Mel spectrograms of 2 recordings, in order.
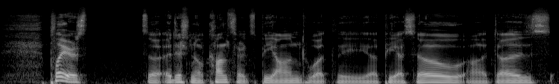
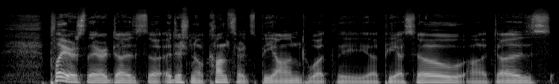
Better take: second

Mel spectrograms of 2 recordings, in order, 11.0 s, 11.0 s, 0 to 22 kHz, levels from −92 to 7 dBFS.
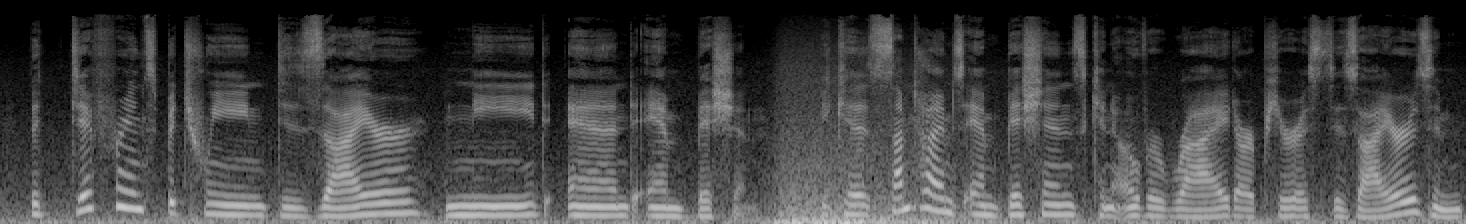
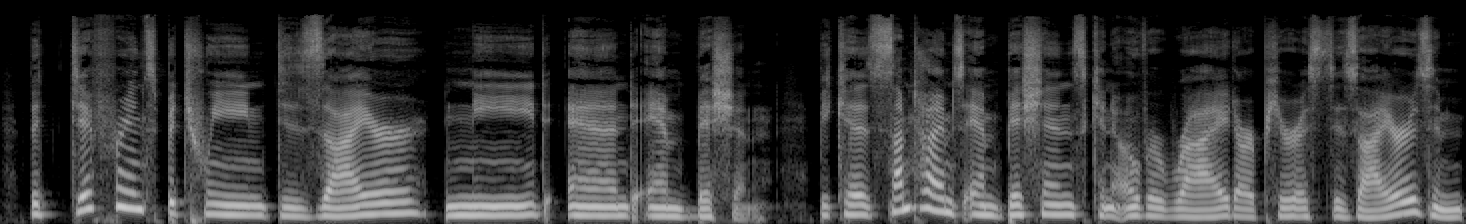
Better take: second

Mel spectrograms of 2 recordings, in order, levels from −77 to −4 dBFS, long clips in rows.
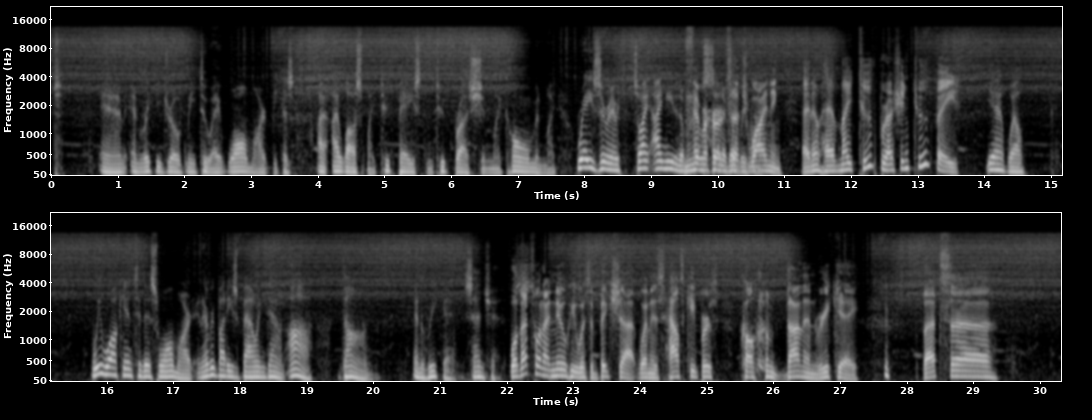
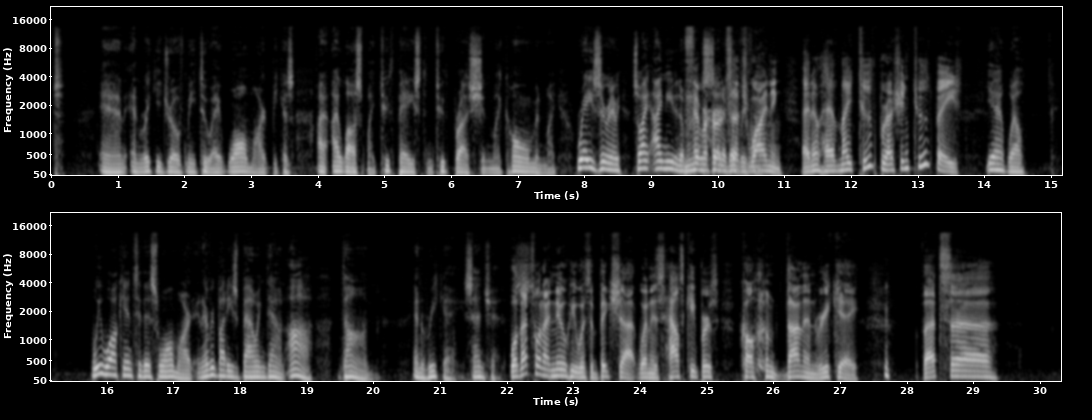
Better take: second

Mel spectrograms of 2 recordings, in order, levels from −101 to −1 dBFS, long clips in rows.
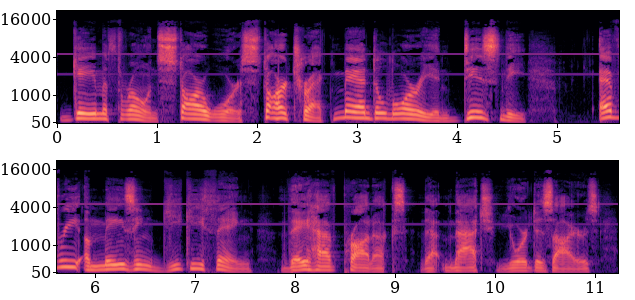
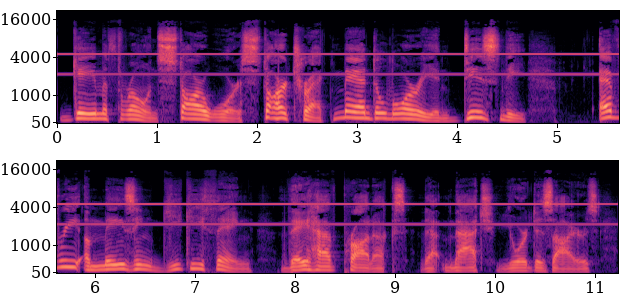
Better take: first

